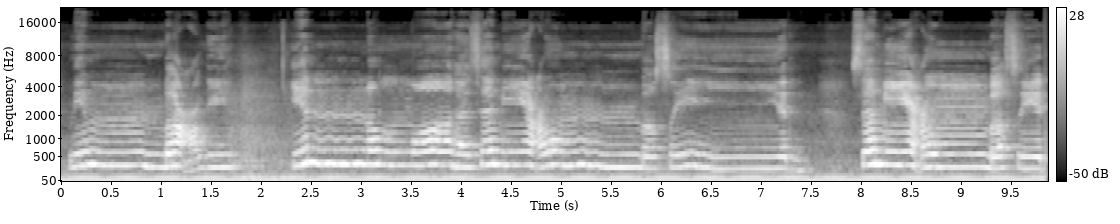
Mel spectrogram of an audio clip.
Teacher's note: mengganti suara huruf nun sukun atau tanwin menjadi suara huruf mim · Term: iklab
